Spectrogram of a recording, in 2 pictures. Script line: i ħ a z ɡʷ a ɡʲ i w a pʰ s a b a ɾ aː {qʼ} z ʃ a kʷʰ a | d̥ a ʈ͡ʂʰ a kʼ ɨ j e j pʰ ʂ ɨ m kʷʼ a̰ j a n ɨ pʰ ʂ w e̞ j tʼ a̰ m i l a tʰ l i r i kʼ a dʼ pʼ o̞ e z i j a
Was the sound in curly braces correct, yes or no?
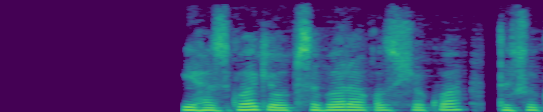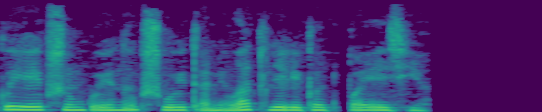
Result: yes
